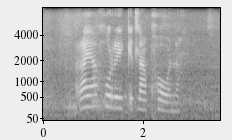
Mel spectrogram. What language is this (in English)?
Tswana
